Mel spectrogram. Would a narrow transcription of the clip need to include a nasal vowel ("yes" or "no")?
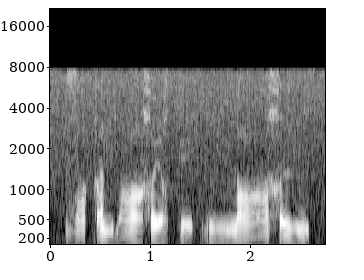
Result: no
